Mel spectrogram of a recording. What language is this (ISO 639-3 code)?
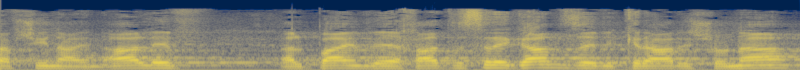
heb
